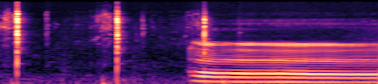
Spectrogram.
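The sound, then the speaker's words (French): Large scissors snip through fleece twice during shearing, crisp, with a brief pause between the cuts. A steady, droning tone then takes over and fills the rest of the moment. “C'est des gros ciseaux, hein.”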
